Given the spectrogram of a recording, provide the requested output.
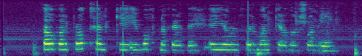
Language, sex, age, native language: Icelandic, female, 13, Icelandic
